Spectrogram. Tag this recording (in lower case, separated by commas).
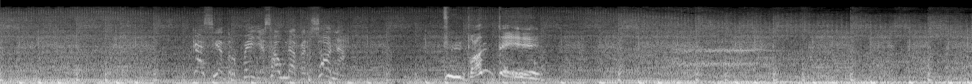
music, speech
